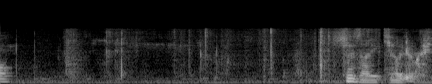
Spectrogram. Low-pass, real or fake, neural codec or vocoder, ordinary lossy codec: 5.4 kHz; fake; codec, 44.1 kHz, 2.6 kbps, SNAC; none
